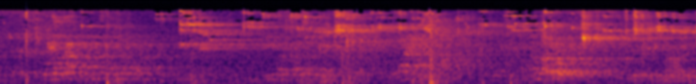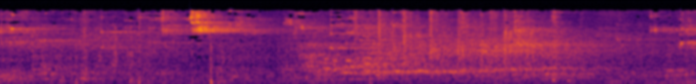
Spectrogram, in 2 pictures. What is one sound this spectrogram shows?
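Players and spectators shout and call out across a large echoing hall.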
